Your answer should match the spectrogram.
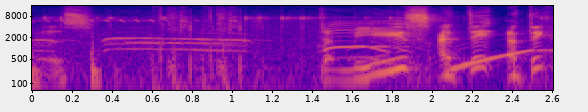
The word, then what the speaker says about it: Demise: It's pronounced like prepare to meet your demise.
